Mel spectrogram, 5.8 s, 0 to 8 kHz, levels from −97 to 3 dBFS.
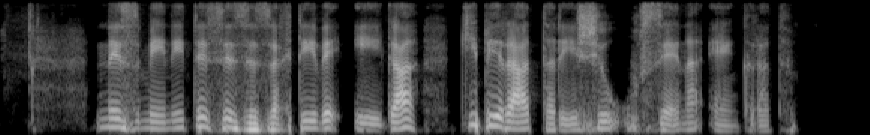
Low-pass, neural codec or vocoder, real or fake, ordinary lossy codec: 7.2 kHz; vocoder, 22.05 kHz, 80 mel bands, WaveNeXt; fake; none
